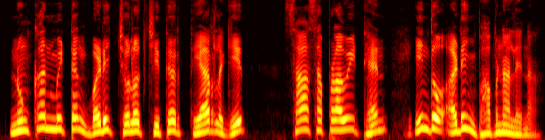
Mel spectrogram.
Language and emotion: Santali, angry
